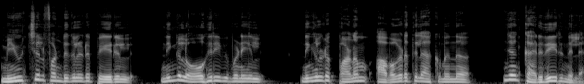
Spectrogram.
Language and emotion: Malayalam, surprised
